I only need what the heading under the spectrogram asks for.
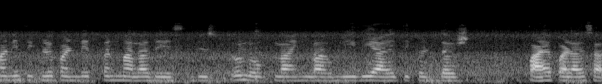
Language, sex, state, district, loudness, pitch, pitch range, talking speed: Marathi, female, Maharashtra, Sindhudurg, -22 LUFS, 180 Hz, 180-190 Hz, 160 wpm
